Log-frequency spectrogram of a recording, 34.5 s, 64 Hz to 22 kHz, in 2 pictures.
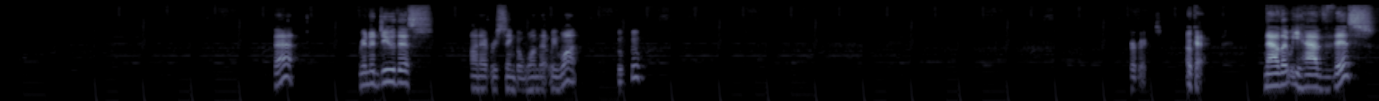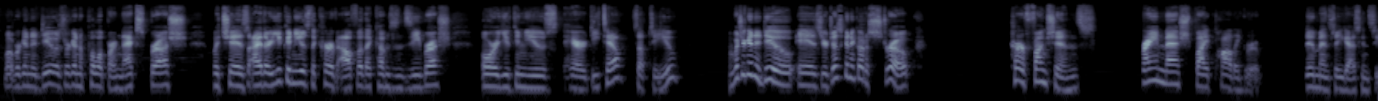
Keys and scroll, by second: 17.7 b, 25.2 s, 32.4 shift+m.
